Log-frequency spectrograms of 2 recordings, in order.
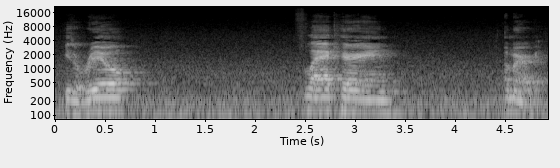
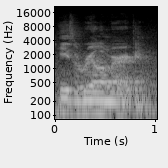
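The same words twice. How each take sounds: First: He's a real, pause, flag-carrying, pause, American, each piece set apart; spaced-out build with flag-carrying held up; stress on flag-carrying. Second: Said in the usual way. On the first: Shown as a demonstration. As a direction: pause before American to land the joke.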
